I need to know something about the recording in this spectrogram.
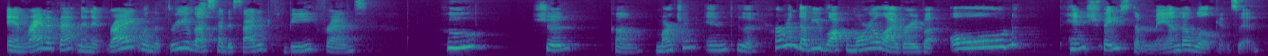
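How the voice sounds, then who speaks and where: A woman narrating a children's storybook aloud in an expressive read-aloud style. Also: a little high, normal speed. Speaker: storybook reader. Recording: echoey room.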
